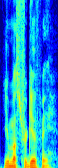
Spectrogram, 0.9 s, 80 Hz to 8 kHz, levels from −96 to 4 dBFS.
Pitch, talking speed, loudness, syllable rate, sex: 90 Hz, 275 wpm, -19 LUFS, 8.5 syllables/s, male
